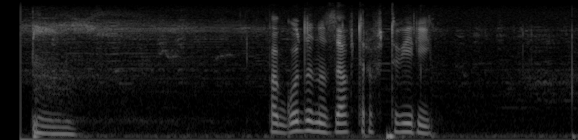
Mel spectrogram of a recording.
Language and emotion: Russian, neutral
